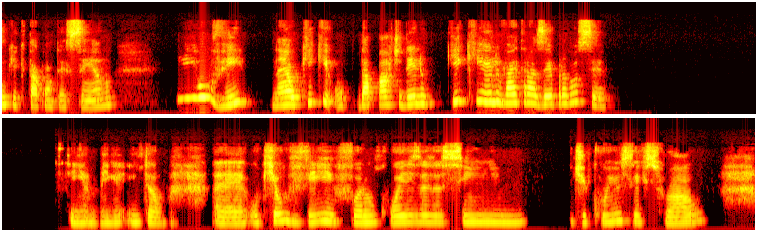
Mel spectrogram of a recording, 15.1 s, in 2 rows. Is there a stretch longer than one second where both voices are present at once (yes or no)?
no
